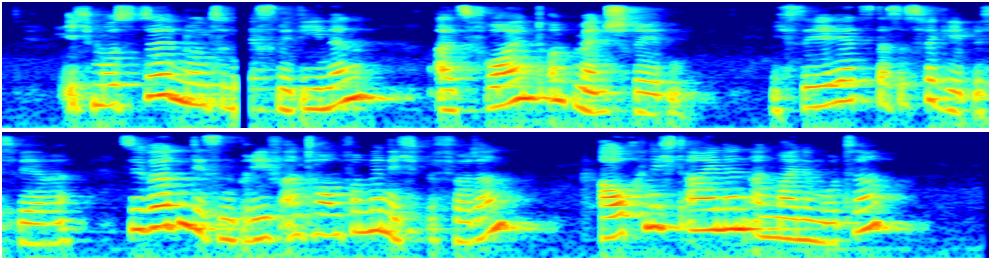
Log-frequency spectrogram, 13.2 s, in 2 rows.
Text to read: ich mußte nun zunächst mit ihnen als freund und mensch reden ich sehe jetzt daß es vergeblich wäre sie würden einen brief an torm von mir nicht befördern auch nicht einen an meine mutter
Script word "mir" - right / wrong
right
